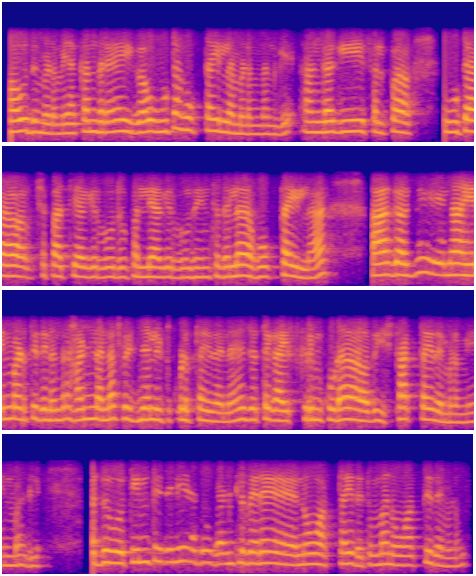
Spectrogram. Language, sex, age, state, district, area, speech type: Kannada, female, 30-45, Karnataka, Gulbarga, urban, conversation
